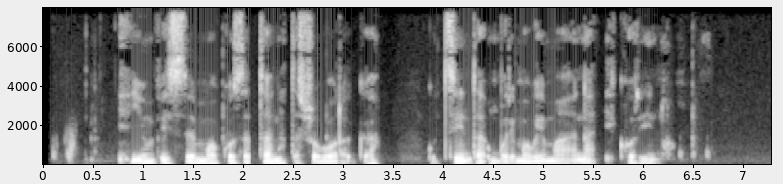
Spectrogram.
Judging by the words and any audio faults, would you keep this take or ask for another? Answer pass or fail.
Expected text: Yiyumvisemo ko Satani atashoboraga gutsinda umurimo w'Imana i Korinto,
fail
